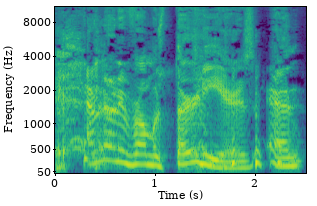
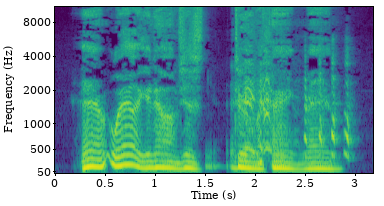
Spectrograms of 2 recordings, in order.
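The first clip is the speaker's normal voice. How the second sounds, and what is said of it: Mimicked laid-back radio announcer voice. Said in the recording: “sounded like Jim Jeffries doing an American accent or something ... he's doing his on air voice. This is his radio voice ... it's perfect”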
